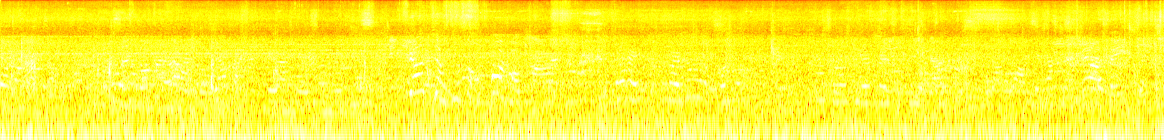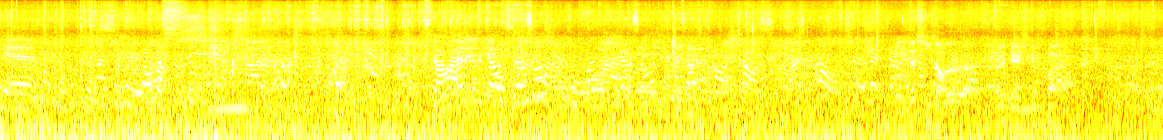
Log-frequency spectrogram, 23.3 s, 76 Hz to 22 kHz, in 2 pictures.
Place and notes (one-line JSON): {"title": "Taipei Main Station, Taipei City - in the MRT Station", "date": "2012-11-04 16:32:00", "latitude": "25.05", "longitude": "121.52", "altitude": "12", "timezone": "Asia/Taipei"}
